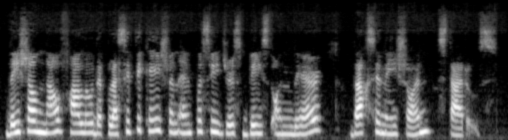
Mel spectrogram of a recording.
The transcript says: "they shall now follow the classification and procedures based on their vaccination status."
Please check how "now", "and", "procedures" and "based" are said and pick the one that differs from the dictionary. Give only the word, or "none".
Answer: procedures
